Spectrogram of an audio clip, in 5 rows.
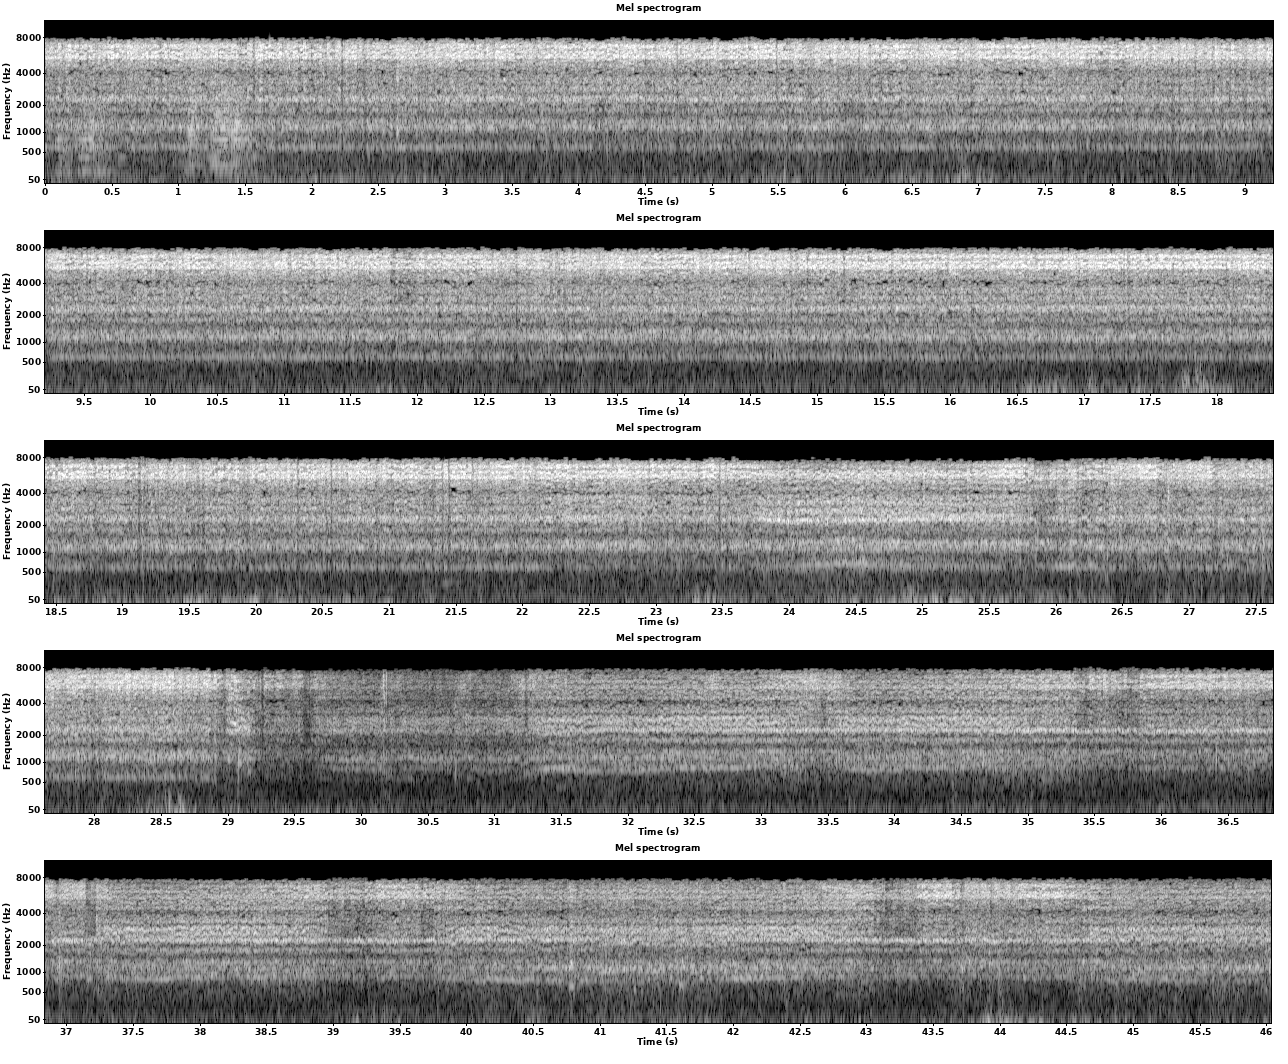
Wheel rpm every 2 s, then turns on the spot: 160, 160, 160, 160, 160, 160, 160, 160, 160, 160, 160, 160, 160, 160, 130, 80, 110, 110, 120, 120, 120, 120, 110.
none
